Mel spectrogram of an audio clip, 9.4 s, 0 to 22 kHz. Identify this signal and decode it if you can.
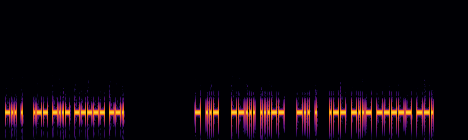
Morse code, heard as a keyed tone, about 36 wpm, 700 Hz. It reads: DE WX0G TU 73 DE WX0G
